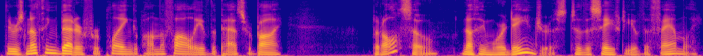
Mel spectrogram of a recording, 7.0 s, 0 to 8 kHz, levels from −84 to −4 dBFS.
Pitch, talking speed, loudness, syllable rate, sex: 120 Hz, 205 wpm, -21 LUFS, 6.6 syllables/s, male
